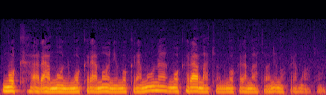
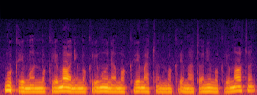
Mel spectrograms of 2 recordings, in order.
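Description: First: مکرمون with an "a" after the r, mokramun; passive participle forms. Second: مکرمون with an "e" after the r, mokremun; active participle forms. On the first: Teacher reciting passive participles to students, "a" vowel in مکرمون. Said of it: "شش صیغه اسم مفعول". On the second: Teacher reciting active participles to students, "e" vowel in مکرمون. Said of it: "این شش صیغه مال اسم فاعل". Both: Shown as a demonstration.

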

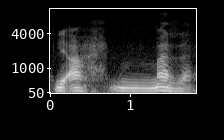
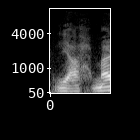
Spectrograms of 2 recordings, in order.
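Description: First: Slow لاحمر, held double r, final "a"; لاحمر drawn out as "li-ahmarra"; fatha ending. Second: لاحمر as "li-ahmarri"; kasra ending. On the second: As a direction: say لاحمر with a doubled r and final "i". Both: Shown as a demonstration.

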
